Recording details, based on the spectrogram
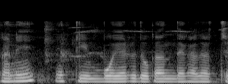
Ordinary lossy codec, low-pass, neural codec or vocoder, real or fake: none; none; none; real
